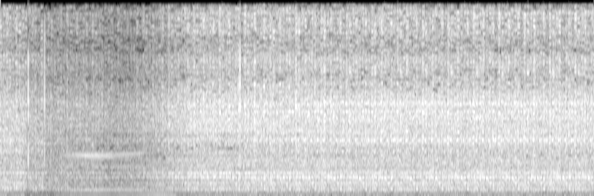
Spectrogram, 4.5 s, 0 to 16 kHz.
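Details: Ford 6.7 Powerstroke diesel, no-start from weak battery (12.12 V) with one-touch start: short whine at start-up then even diesel clatter at steady idle, charging 13.9 V at about 22 A; running normally.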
